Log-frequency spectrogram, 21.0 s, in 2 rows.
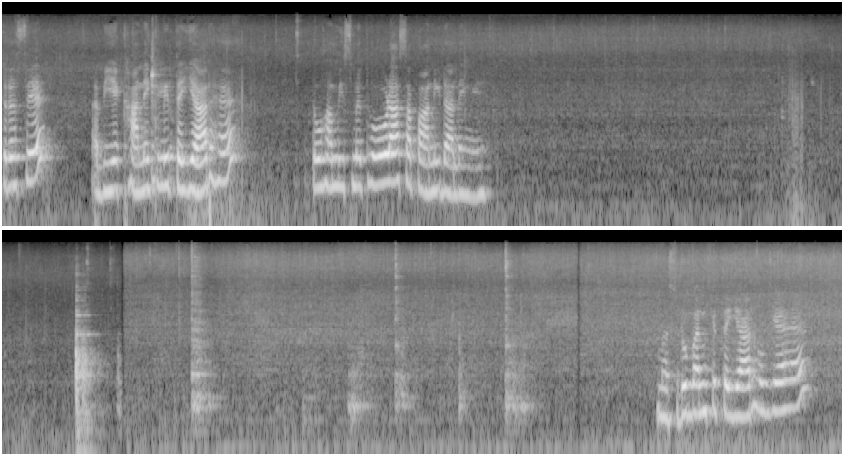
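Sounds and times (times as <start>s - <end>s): food sizzling in a hot pan: 0.0s - 21.0s
spoon knocking against pan: 12.8s - 13.2s, 14.8s - 17.2s
spoon scraping a pan: 12.8s - 17.4s.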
